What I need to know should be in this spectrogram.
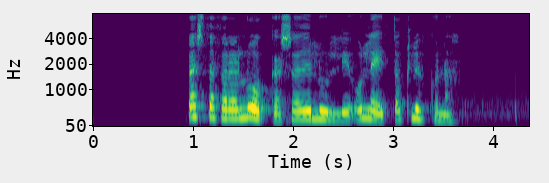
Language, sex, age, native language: Icelandic, female, 40-49, Icelandic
